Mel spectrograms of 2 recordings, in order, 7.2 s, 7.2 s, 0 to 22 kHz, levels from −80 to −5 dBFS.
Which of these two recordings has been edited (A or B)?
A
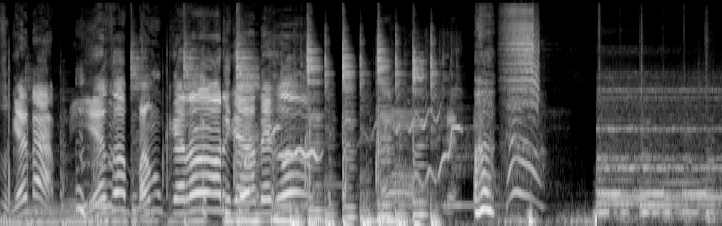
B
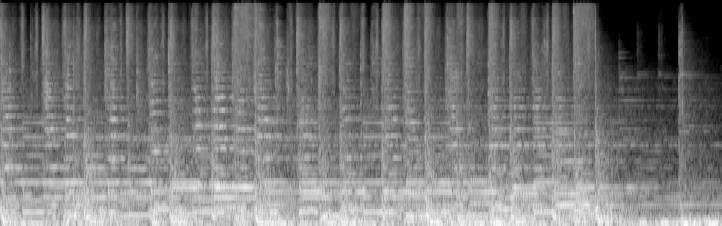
A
